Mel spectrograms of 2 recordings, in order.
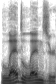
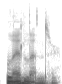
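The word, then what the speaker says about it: Ledlenser: gear especially for this year how do you pronounce it Le lead lenser so it's l l n s r and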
